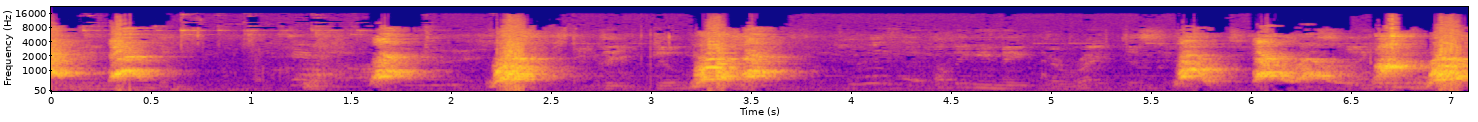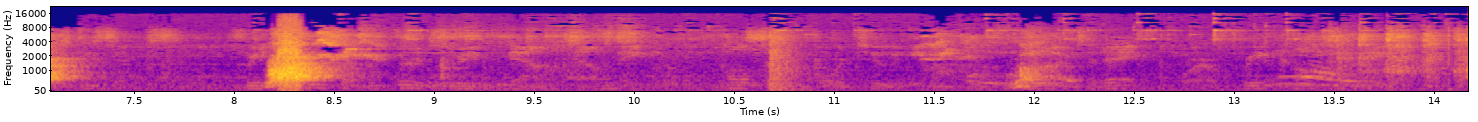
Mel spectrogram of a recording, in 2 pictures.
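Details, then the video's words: Dogs barking in response to the doorbell ringing: loud, harsh barks in short bursts of one to three, about ten over fourteen seconds, separated by quieter gaps with faint household sounds and a little speech. "the other dogs barking at the doorbell"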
